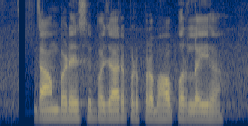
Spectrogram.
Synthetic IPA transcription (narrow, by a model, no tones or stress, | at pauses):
d̪aːmbəɽ̤esebəd͡ʒaːɾpəɾpɾəbʱaːʋpəɾləiɦɛː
